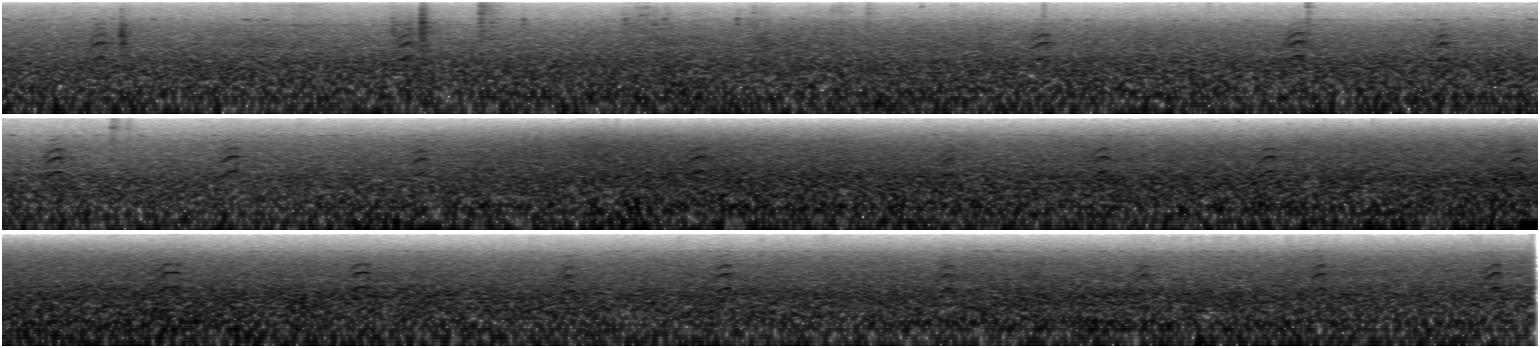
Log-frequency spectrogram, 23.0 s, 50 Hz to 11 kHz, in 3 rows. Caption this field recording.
Sugar glider (Petaurus breviceps) calling at night with the wind and the waves and the planes. Recorded with an AT BP4025 into a Tascam DR-680.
